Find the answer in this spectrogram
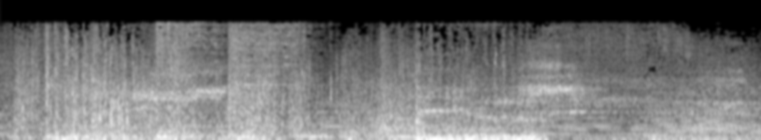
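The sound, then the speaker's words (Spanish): A wall cracks apart and splits a channel through the cement in a ruined street in a fantasy film: loud, dense grinding and rumbling with crashing, shattering bursts that run without pause. “De pronto una de las paredes comienza a rajarse con fuerza y continúa sin parar abriendo un canal el cemento por donde va pasando.”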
